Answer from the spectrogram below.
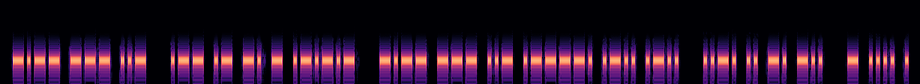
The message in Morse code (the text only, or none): YOU WANT. YOU'LL FIND THE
